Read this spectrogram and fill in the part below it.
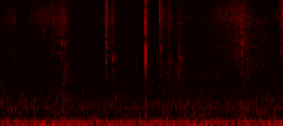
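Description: Cards for the Aeons End board game are shuffled at a table, giving a soft, close riffling and flicking with a few sharper snaps over a low background hum, faint and brief, with no talk.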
